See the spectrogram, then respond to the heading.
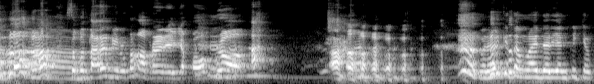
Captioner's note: laugh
